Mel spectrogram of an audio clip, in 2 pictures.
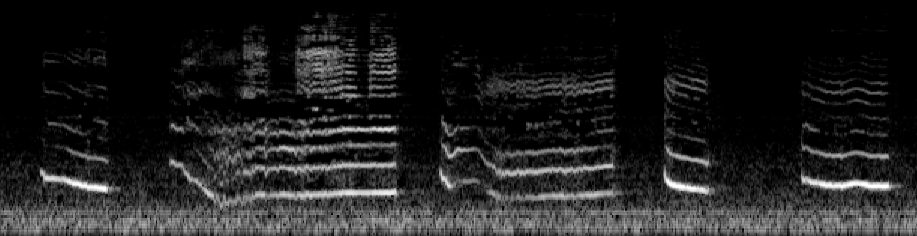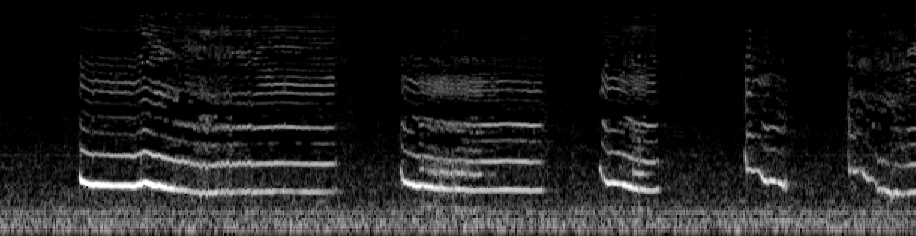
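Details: Pet cat meowing insistently, about nine calls in quick succession, some swooping downward and others held level, rich in overtones, with short gaps between them and a constant background hum.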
